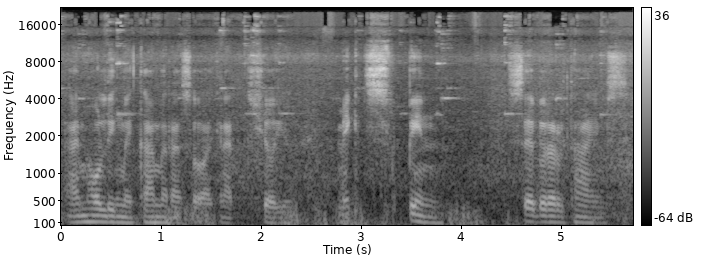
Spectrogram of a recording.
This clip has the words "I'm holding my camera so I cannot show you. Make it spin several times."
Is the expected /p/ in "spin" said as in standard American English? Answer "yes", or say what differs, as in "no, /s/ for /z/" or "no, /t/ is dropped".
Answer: yes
